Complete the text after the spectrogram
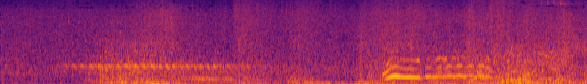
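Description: A large creature lets out shrill, warbling calls.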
